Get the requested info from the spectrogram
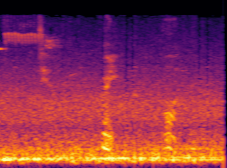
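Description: Two brief animal calls, about a second in and again near the end, over a steady low hum.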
